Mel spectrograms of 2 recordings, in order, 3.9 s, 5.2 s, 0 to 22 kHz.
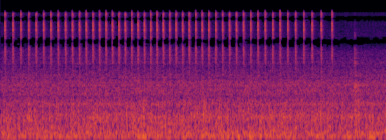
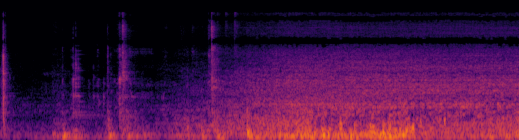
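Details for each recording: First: DuoTherm 65017-64 furnace in a 1982 Layton travel trailer, fails to ignite intermittently in freezing weather, tested during repair: fast, even spark ticking for about three seconds, then a click as the gas valve safety shut-off closes. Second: DuoTherm 65017-64 forced-air furnace in a 1982 travel trailer, after replacing the mechanical heat-only thermostat: a few clicks, then the burner lights with a soft, steady roar and creaking of metal heating up; normal burner startup.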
